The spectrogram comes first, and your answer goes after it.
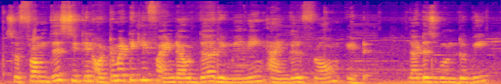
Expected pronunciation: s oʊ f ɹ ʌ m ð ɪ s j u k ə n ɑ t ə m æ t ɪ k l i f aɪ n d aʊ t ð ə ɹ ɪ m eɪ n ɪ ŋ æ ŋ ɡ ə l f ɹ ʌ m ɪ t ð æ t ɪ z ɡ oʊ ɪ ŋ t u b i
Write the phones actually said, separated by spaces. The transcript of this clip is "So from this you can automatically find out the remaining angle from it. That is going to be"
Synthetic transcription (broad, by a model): s oʊ f ɹ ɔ m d ɪ s j u k ə n ɑ t ə m æ t ɪ k l i f aɪ n d aʊ t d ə ɹ ɪ m eɪ n ɪ ŋ æ ŋ ɡ ə l f ɹ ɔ m ɪ t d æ t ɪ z ɡ oʊ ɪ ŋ t u b i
